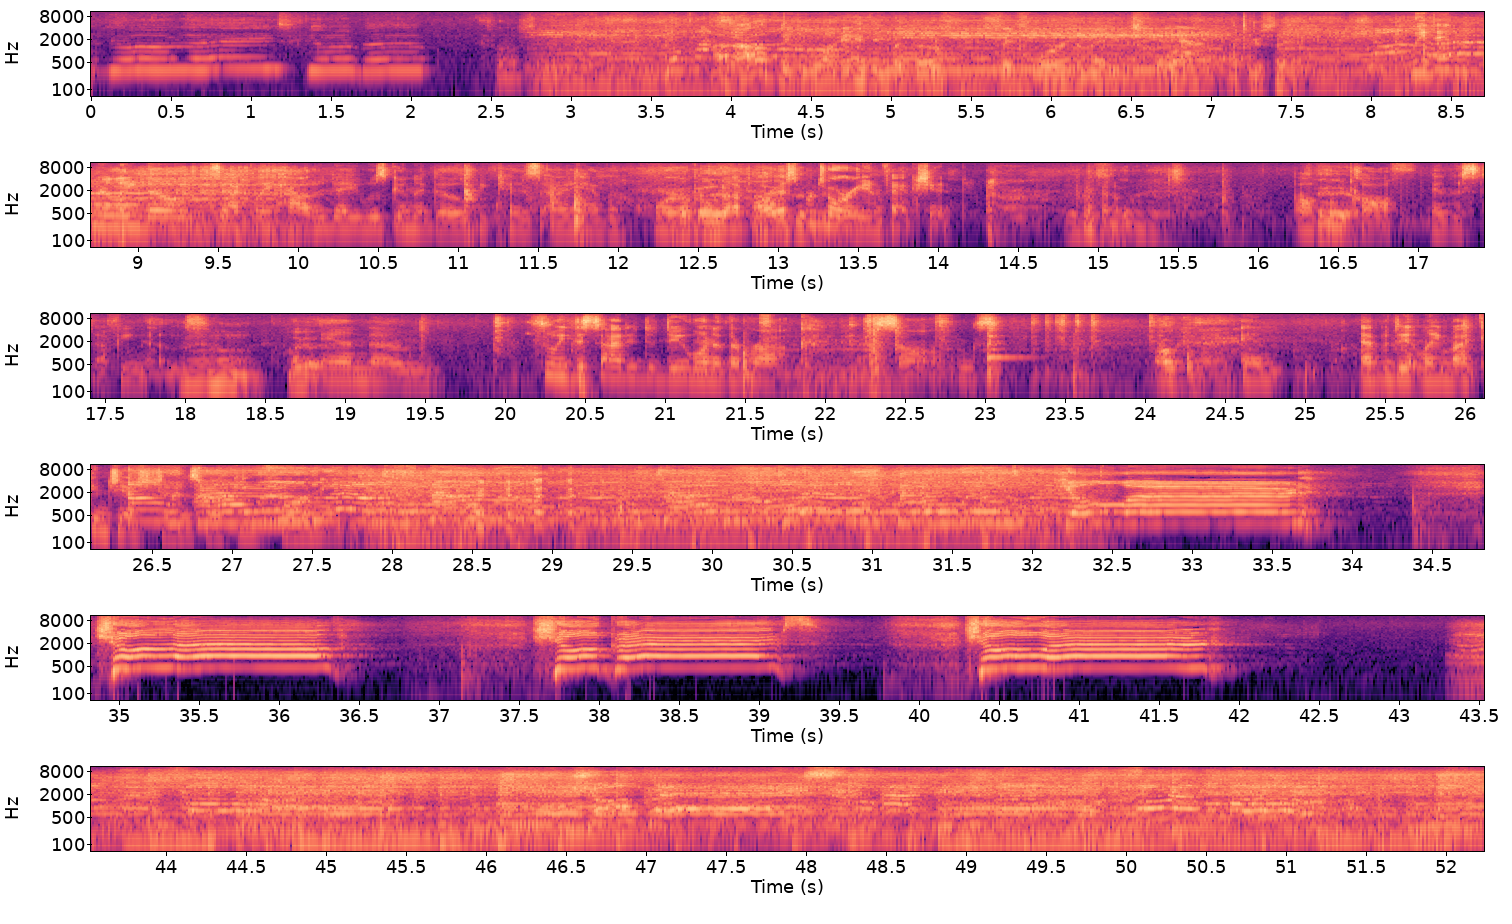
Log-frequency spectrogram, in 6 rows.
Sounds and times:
Music: 2.7 - 10.0, 26.4 - 32.6, 43.3 - 52.2
Speech: 3.9 - 7.5, 8.2 - 14.1, 14.8 - 15.6, 16.2 - 19.6, 20.2 - 23.1, 24.1 - 27.6.

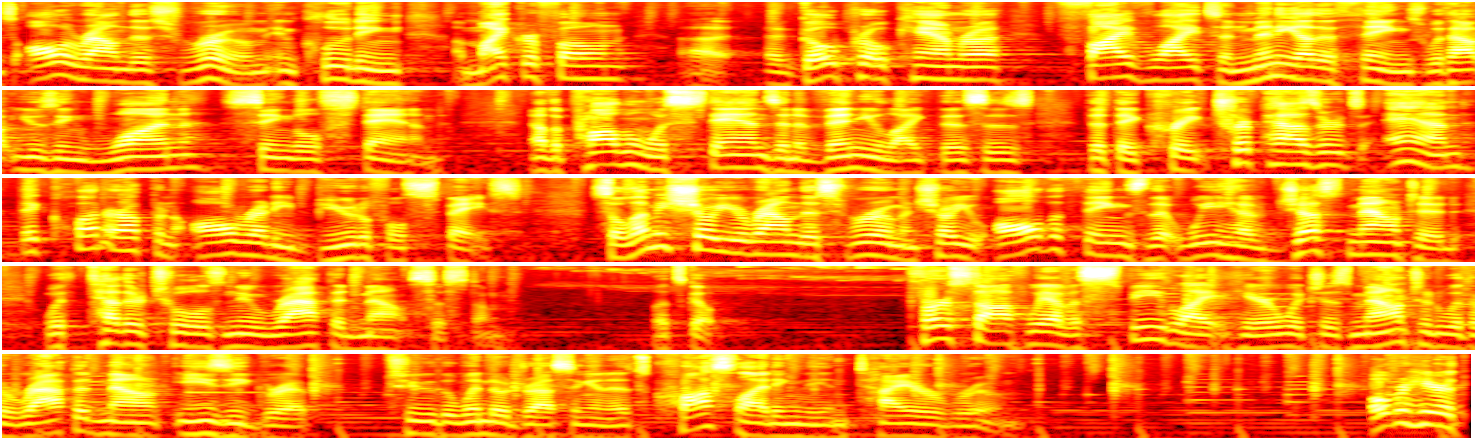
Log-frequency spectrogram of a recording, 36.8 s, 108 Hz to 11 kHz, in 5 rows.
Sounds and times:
Speech: 0.0 - 24.7, 25.4 - 25.8, 26.7 - 34.6, 36.4 - 36.8
Music: 0.0 - 36.8.

